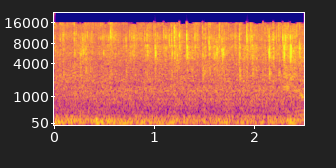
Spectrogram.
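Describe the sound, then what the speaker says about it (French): Steady rain falling on a wet day in Texas, a dense continuous patter and hiss at even loudness throughout, with no voices. "voici un jour de pluie au Texas."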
